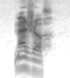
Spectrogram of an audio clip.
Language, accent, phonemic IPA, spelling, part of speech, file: French, France, /ma.ʒɔʁ/, major, noun, LL-Q150 (fra)-major.wav
- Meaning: 1. the highest non-commissioned officer rank: sergeant major, “major” 2. major (field officer rank)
